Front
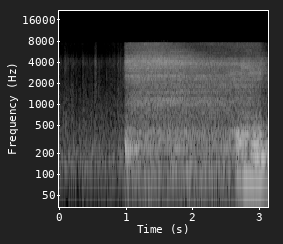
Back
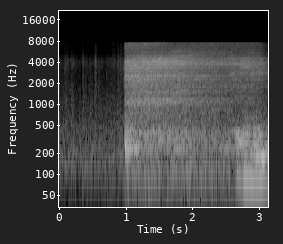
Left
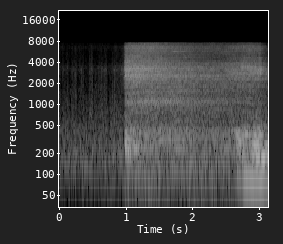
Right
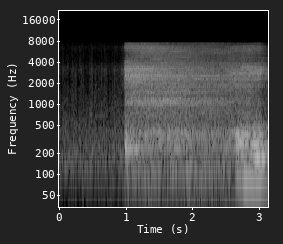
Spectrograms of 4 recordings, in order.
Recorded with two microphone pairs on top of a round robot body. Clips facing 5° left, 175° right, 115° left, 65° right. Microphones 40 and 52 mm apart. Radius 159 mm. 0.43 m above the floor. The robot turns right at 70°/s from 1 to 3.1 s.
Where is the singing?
145° right, 0.8 m; by 3.1 s straight ahead, 0.8 m.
